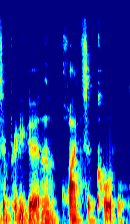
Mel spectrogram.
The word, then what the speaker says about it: Quetzalcoatl: Alira Quetzalcoatl. I think that's how you say it, right? I think I pronounce it pretty good, huh? Quetzalcoatl, right?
